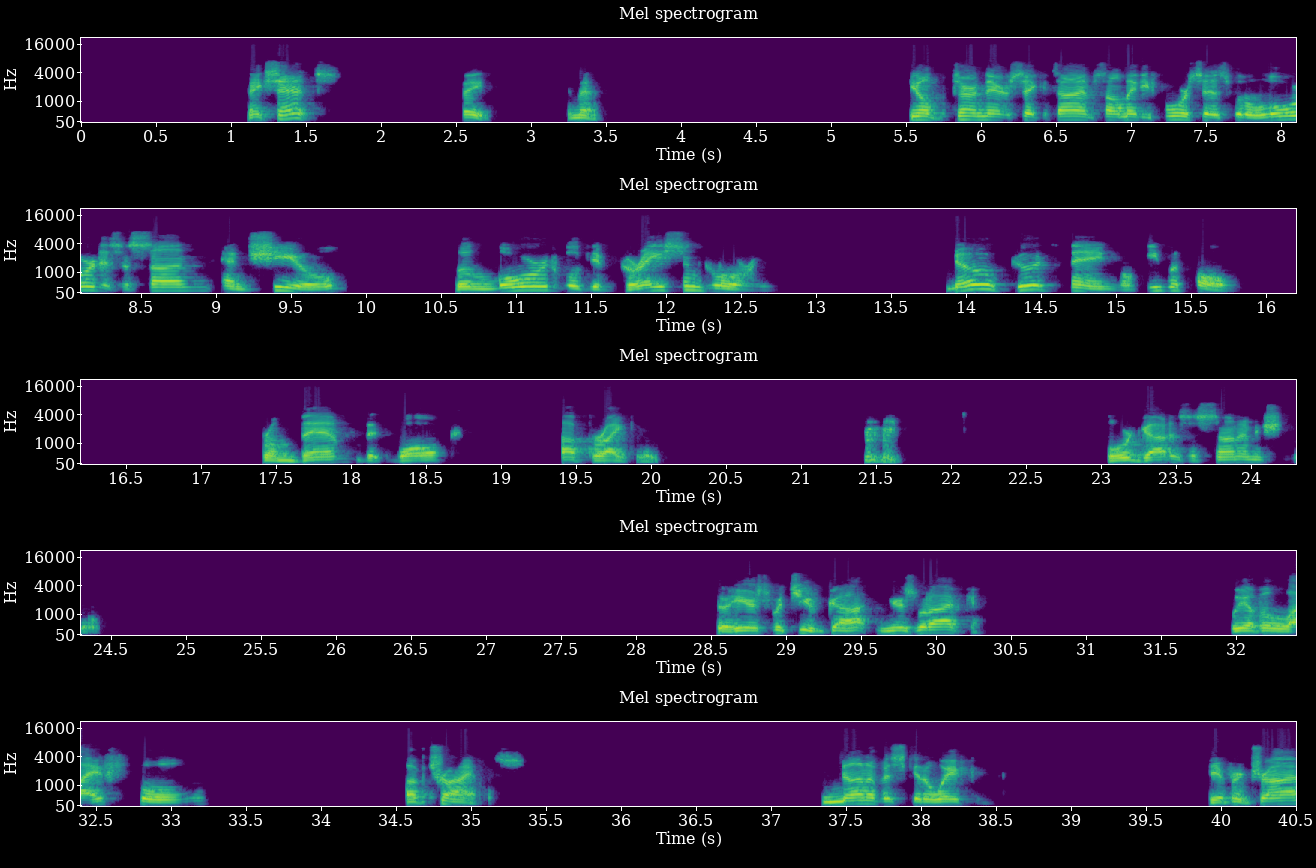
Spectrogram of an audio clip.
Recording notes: Sermon delivered at Pilgrim Baptist Church on Thursday, January 12, 2023, at 6:15 pm. Jere Whitson Rd.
